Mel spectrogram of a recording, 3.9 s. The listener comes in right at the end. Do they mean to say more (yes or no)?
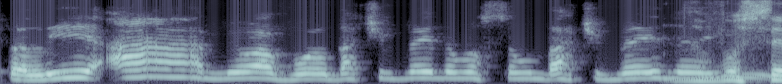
yes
